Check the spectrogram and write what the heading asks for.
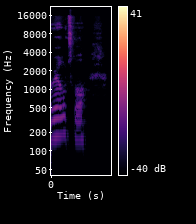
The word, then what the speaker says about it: realtor: can sorry realtor your realtor um I got to remember it's only two syllables not three case slap my hand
